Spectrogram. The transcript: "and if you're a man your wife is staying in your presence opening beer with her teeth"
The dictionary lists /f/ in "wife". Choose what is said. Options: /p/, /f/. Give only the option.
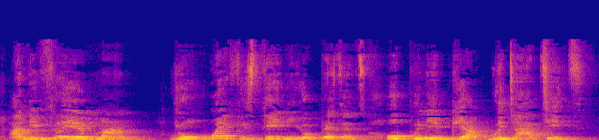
/f/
